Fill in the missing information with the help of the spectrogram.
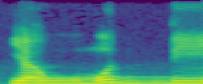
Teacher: Di sini ada alif lam syamsiah karena ada alif lam yang bertemu dengan huruf dal. Cara membacanya lam sukunnya dileburkan ke dalam huruf dal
